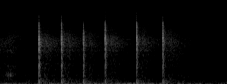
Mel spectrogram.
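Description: Chalk on a chalkboard while writing: about six sharp taps over a second and a half, with faint scraping between them, stopping shortly before the end.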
